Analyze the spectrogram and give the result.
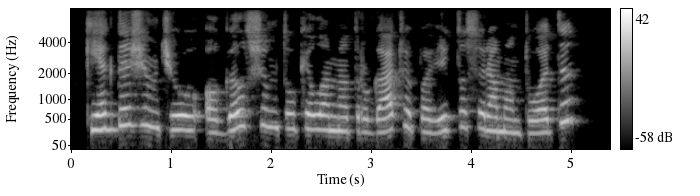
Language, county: Lithuanian, Panevėžys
